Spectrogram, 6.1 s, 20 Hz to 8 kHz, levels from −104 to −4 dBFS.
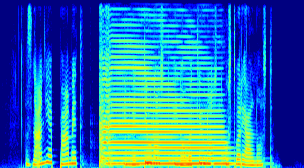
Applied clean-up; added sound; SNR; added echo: none; Bowed string instrument; -4 dB; none.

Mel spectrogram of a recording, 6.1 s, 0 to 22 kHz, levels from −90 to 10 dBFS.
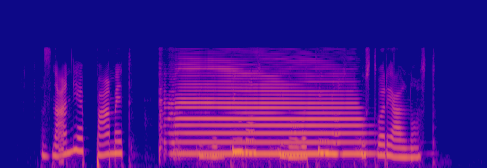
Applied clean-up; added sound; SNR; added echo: neural mask model RNNoise.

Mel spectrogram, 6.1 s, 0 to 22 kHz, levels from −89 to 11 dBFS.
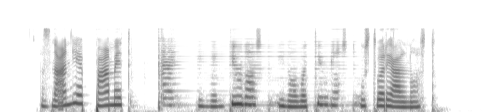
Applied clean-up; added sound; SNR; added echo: neural mask model DeepFilterNet 3.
